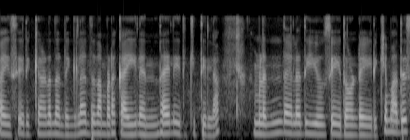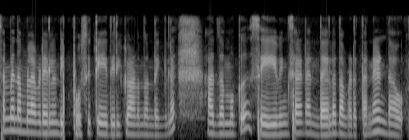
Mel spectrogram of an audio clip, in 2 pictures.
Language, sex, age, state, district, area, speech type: Malayalam, female, 18-30, Kerala, Thiruvananthapuram, rural, spontaneous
